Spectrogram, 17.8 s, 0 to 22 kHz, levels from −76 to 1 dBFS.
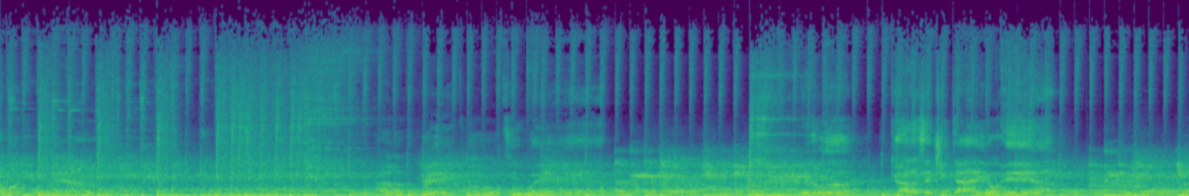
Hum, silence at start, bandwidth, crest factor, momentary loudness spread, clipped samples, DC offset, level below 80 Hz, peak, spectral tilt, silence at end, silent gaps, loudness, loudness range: none; 0 s; over 20 kHz; 12 dB; 4 LU; under 0.1%; under 0.1%; -20 dBFS; 0 dBFS; -4.5 dB/octave; 0 s; none; -12 LUFS; 2 LU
